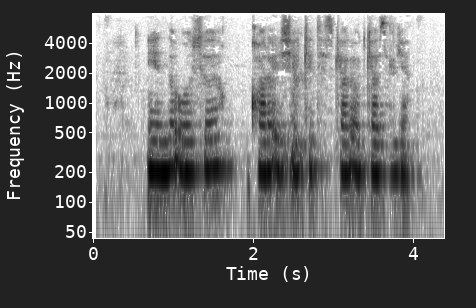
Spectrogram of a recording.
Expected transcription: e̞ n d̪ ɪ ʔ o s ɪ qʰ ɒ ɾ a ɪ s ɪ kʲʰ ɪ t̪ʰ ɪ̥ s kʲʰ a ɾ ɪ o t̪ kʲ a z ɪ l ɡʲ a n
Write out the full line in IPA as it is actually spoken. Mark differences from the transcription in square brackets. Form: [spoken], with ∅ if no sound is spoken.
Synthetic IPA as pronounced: e̞ n d̪ ɪ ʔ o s ɪ qʰ ɒ ɾ a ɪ [ʃ] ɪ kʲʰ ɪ t̪ʰ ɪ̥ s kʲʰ a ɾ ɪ o t̪ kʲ a z ɪ l ɡʲ a n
